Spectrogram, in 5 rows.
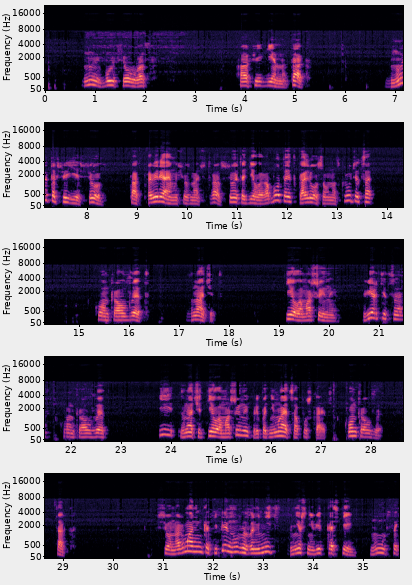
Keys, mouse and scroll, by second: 0.3 ctrl+z, 1.9-3.1 middle drag, 4.6 KP_3, 5.9-6.4 shift+middle drag, 9.3 click, 10.7-14.8 drag, 15.8 ctrl+z, 17.4 click, 18.8-21.2 drag, 23.6 drag, 24.9-26.6 drag, 30.9-32.1 middle drag, 32.4-32.9 shift+middle drag, 33.4 middle click, 34.6 click.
